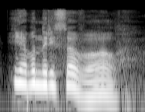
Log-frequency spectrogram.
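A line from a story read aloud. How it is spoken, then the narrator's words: Boy sighing. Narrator (Russian): вздохнул мальчик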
